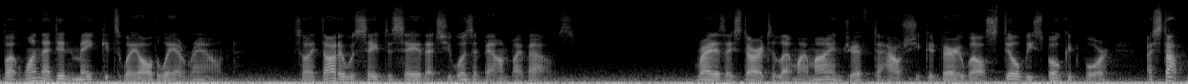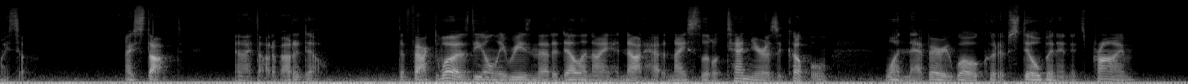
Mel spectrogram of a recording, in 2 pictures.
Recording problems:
low rumble; noticeable; throughout; 20 dB below the speech

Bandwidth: 17 kHz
